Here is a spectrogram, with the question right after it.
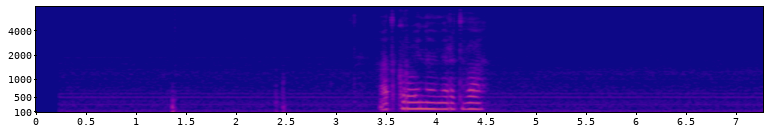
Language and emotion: Russian, neutral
